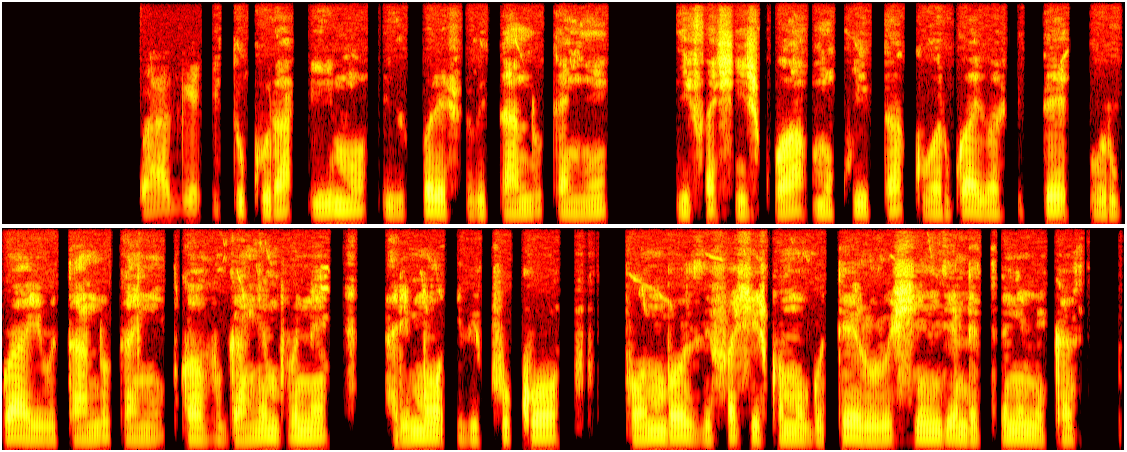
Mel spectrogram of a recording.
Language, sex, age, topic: Kinyarwanda, female, 18-24, health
